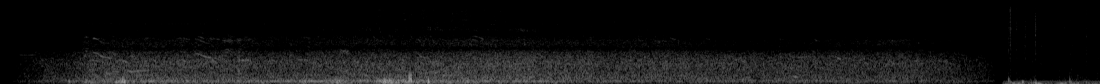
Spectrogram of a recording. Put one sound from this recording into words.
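Gentle sea waves wash and ripple steadily.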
